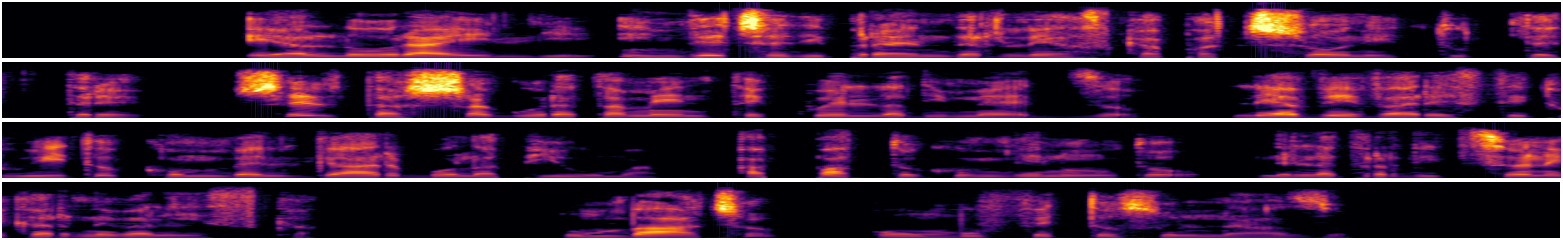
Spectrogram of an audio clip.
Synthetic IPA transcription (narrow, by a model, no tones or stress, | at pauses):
ealːoːɾaeʎːiːɱveːt͡ʃed̪ipɾɛnd̪erleaskapat͡ʃːoːnit̪ut̪ːeːt̪ːɾe | ʃelt̪aːʃːaɡuɾat̪ament̪ekwelːad̪imɛd̪zːoleaveːvaɾest̪it̪uiːt̪okombɛlɡarbolapjuːmaapːat̪ːokoɱvenuːt̪onelːat̪ɾad̪it̪sːjoːnekarnevaleska | umbaːt͡ʃoː | umbufːet̪ːosulnaːzo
